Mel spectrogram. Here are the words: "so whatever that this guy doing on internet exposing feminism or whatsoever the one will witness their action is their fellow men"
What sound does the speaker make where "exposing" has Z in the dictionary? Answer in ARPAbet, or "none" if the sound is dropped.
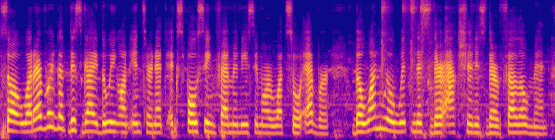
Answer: S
